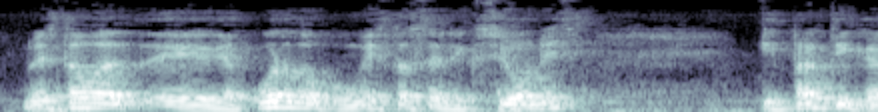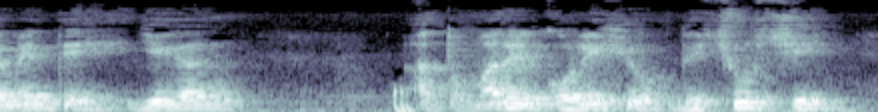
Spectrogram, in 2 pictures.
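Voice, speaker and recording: Speech comes at a very slow pace with ordinary pitch variation, and audible room echo surrounds it. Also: man, medium pitch for a man. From Ayacucho, Peru. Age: 60s. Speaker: witness of armed conflict. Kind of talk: testimony. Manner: hesitant, many fillers.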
